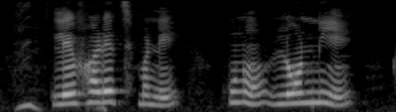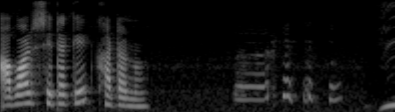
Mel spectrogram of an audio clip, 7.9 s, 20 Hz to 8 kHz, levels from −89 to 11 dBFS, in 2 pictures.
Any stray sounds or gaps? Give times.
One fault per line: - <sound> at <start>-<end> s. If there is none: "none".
- laugh at 6.3-7.4 s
